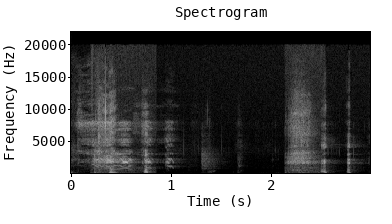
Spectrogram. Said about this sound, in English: I'm sorry, I had a cough.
